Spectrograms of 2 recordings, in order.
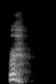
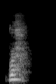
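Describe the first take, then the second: First: The R is said as a short growled ruh. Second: The same.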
